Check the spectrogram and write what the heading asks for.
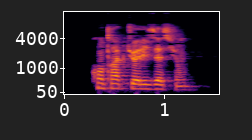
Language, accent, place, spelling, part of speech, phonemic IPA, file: French, France, Lyon, contractualisation, noun, /kɔ̃.tʁak.tɥa.li.za.sjɔ̃/, LL-Q150 (fra)-contractualisation.wav
- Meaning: contractualization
